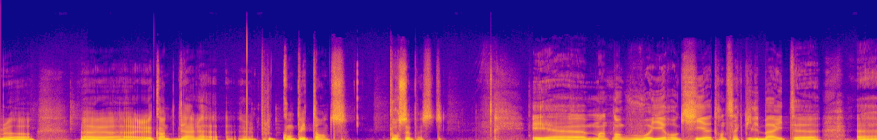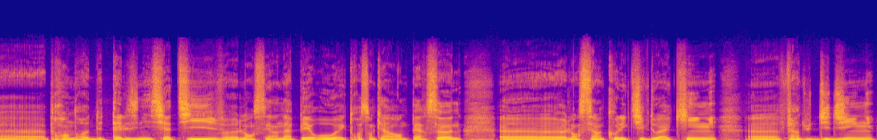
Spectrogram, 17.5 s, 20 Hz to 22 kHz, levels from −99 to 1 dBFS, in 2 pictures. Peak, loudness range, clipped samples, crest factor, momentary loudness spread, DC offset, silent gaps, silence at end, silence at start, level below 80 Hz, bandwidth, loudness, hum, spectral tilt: 0 dBFS; 3 LU; under 0.1%; 12 dB; 8 LU; under 0.1%; none; 0 s; 0 s; -50 dBFS; 14.5 kHz; -13 LUFS; none; -5 dB/octave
